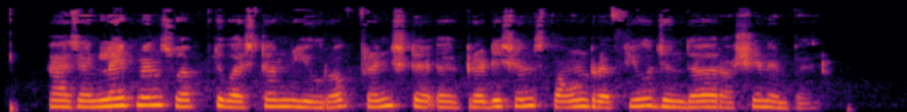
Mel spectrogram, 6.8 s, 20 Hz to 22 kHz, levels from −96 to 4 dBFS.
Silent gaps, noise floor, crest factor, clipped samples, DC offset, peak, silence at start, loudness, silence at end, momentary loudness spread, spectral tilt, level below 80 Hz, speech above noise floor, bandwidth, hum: none; -59 dBFS; 16 dB; under 0.1%; under 0.1%; -8 dBFS; 0.05 s; -25 LUFS; 0.6 s; 8 LU; -4.5 dB/octave; -76 dBFS; 35 dB; 16.5 kHz; none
